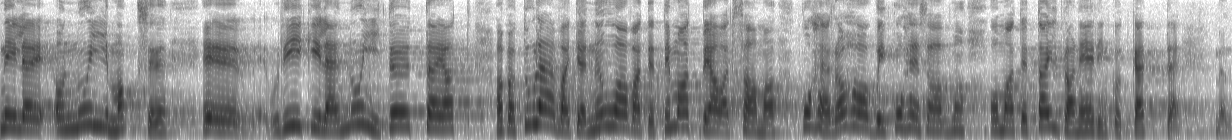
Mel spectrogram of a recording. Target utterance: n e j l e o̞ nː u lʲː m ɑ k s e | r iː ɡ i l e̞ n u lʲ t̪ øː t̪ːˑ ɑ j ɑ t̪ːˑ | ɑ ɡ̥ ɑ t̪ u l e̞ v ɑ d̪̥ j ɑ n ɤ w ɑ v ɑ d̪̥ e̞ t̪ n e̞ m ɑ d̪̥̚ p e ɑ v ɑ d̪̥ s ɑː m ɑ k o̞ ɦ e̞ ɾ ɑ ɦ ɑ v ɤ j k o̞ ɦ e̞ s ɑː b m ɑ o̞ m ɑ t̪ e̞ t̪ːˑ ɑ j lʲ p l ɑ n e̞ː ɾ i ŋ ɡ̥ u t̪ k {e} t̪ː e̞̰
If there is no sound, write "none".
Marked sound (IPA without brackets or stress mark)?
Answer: æ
